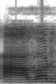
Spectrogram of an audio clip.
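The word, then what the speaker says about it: hour: ये आपका आवर जो है वो साउंड कर रहा है वोवेल का। और है इसमें कसोनेंट एस से शुरू हो रहा है लेकिन यह साइलेंट है तो वोवेल का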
